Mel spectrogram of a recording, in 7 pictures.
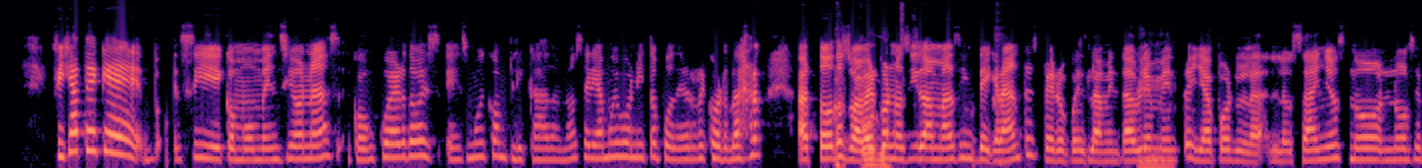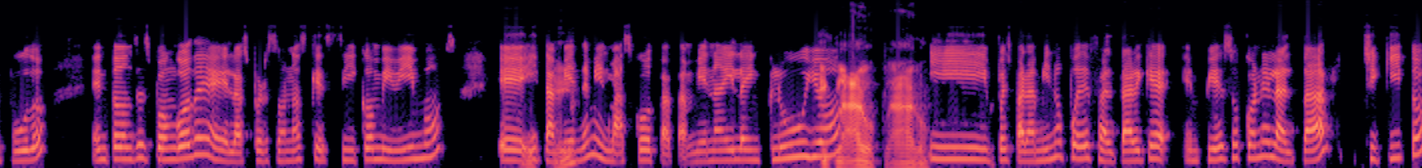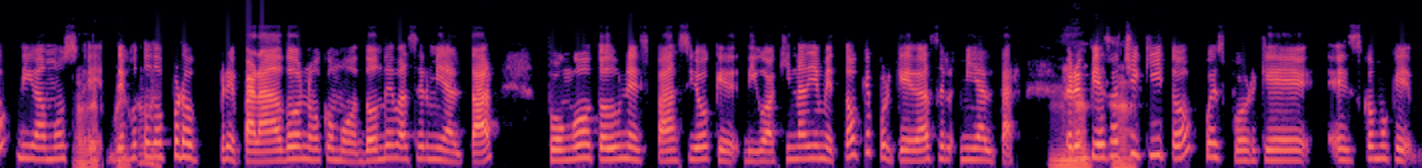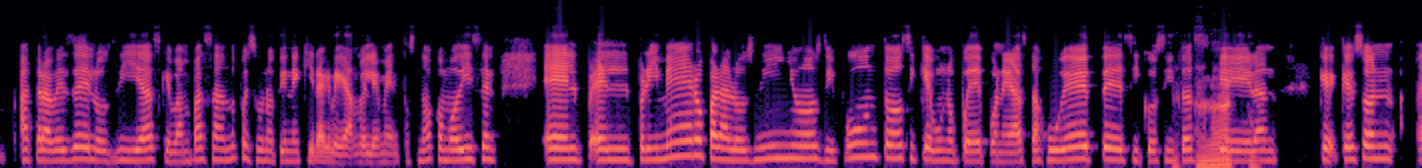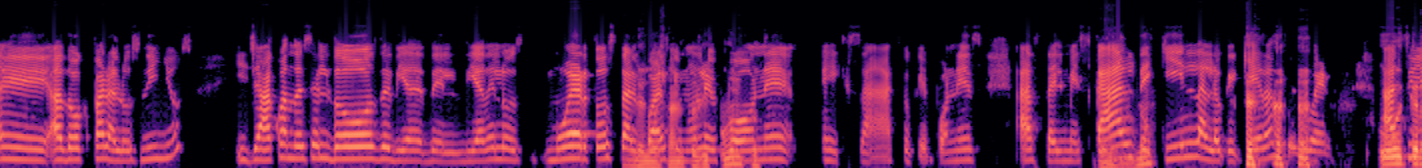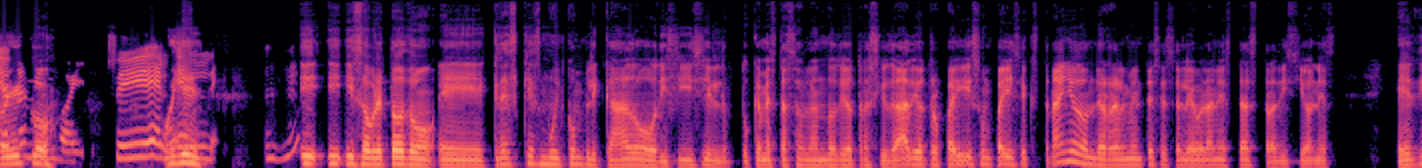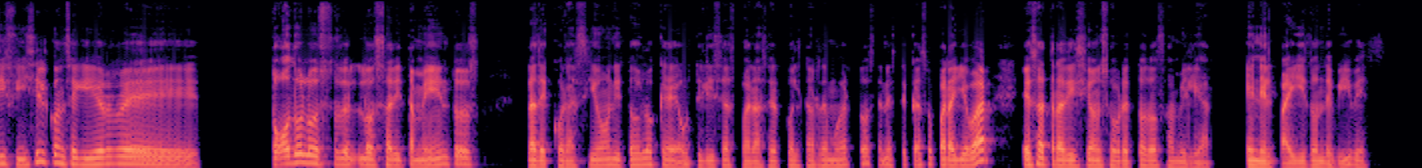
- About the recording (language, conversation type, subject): Spanish, podcast, Cuéntame, ¿qué tradiciones familiares te importan más?
- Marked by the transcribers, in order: other background noise; chuckle; laughing while speaking: "A todos"; laugh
